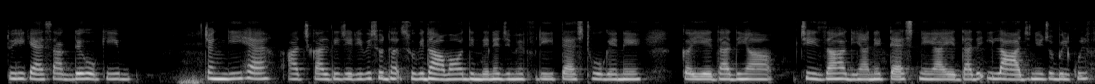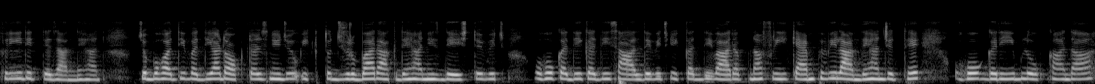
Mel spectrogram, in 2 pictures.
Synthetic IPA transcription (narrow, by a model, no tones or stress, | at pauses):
t̪ʊsĩːkɛːsək̚d̪eːɦoːkɪ | t͡ʃəŋɡiːɦɛːəd͡ʒkəld̪iːd͡ʒeːɾiːʋiːsʊʋɪd̪ʱaːʋãːõd̪ɪ̃nd̪eːneːd͡ʒɪʋẽːpʰɾiːʈɛːsʈɦoːɡəeːneː | kəiːeːd̪ãːd̪ijãː | t͡ʃiːzãːɦəɡɪjãːneːʈɛːsʈnẽːãːeːd̪ãːd̪eːʔɪlaːd͡ʒneːd͡ʒoːbɪlkʊlpʰɾiːd̪ɪt̪ːeːd͡ʒãːnd̪eːɦənd͡ʒoːbɔːt̪ɦiːʋəd̪ijaːɖɔːkʈəɾzneːd͡ʒoːʔɪkt̪õːd͡ʒʊɾbaːɾəkʰd̪eːɦənɪs̬d̪eːʃd̪eːʋɪt͡ʃʊɦoːkəd̪iːkəd̪iːsaːld̪eːʋɪt͡ʃɪkːəd̪iːʋaːɾəpnaːfʰɾiːkɛ̃ːmpʋiːlãːnd̪eːɦənd͡ʒɪt̪ʰːeː | ʊɦoɡəɾiːbloːkãːd̪aː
